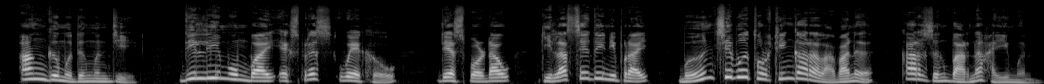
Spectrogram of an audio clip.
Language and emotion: Bodo, surprised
